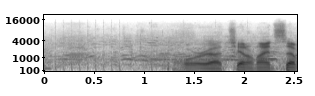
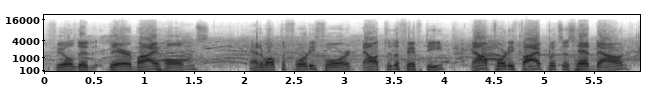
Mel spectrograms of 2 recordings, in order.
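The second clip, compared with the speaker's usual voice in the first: louder building return call; excited call; 3 semitones higher, 5 dB louder than usual. Real, not acted. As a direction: ride the return up the field. Live punt return call.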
